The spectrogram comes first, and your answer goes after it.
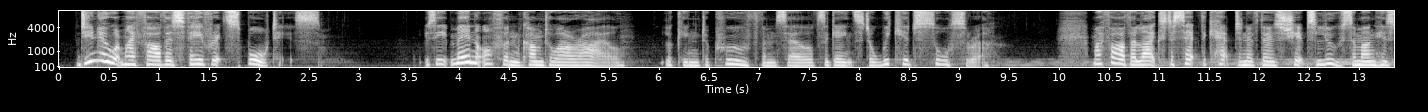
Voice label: RP (Dramatic)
